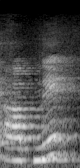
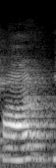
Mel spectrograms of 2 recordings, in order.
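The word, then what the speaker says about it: are: अब अगला देखते हैं ए आर ई इसे हम प्रोनाउंस करते हैं आ या फिर आर फर्क क्या है वही ब्रिटिश और अमेरिकन का यूजुअली ब्रिटिश इंग्लिश में र प्रोनाउंस नहीं किया जाता तो यहां पे आर नहीं बोलेंगे यहां पे आर साइलेंट होगा और आ को थोड़ा खींच के बोलेंगे आ ठीक है और वही अमेरिकन इंग्लिश में र प्रॉपर्ली प्रोनाउंस किया जाता है तो क्या बोलेंगे आर ठीक है इसका मतलब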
